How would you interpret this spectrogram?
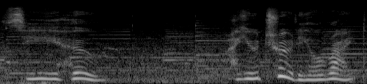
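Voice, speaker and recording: A woman's voice: sits high, steady tone, slow, over music. An actress playing a poised, courteous young noblewoman in a video game, speaking in a composed, formal manner. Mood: concerned.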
